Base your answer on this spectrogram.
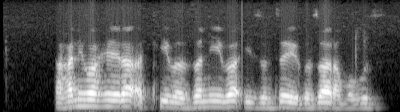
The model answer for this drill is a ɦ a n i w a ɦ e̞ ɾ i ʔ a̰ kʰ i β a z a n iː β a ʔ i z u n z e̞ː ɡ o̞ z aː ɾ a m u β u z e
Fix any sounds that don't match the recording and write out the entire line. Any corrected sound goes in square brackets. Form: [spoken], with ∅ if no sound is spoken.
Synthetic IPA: a ɦ a n i w a ɦ e̞ ɾ [a] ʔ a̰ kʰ i β a z a n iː β a ʔ i z [o] n z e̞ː ɡ o̞ z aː ɾ a m u β u z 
